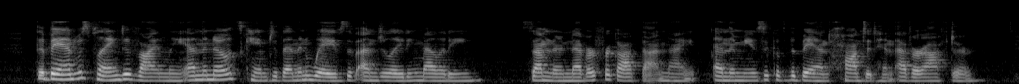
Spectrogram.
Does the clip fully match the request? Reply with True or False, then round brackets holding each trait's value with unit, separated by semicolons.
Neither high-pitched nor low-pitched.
True (180 Hz)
